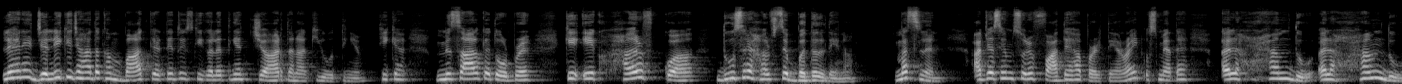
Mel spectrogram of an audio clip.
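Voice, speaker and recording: A woman giving a religious lesson on Quran recitation, explaining patiently and often checking with her listeners. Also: mid-range voice. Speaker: Quran tajweed teacher.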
